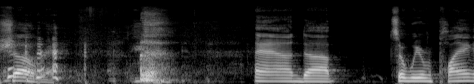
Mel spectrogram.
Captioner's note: laughing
